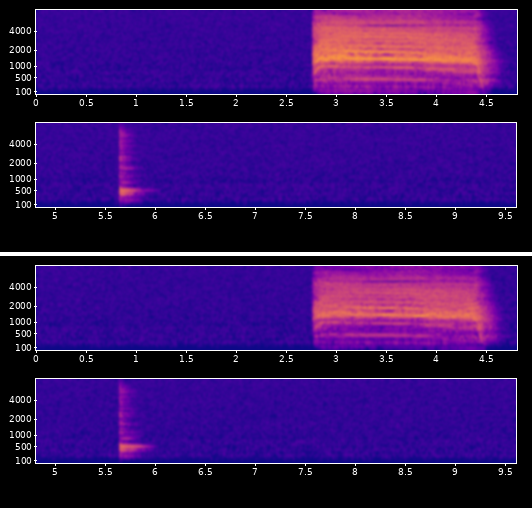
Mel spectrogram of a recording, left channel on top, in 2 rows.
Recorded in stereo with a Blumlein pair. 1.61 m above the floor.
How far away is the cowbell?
About 1.0 m.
